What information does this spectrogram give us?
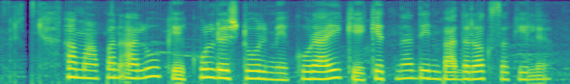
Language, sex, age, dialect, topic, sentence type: Bhojpuri, female, 25-30, Southern / Standard, agriculture, question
